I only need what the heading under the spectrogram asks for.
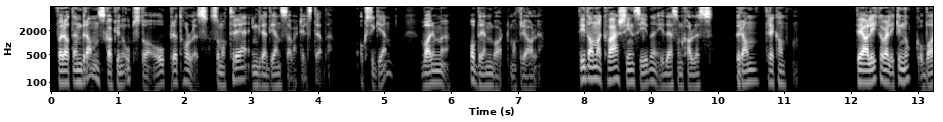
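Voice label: Norwegian e-learning, norsk, mann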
